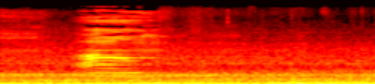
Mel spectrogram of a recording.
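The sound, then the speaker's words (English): A car rolling along in light road traffic, heard from inside as a steady, loud low road-and-engine rumble throughout, with a brief voice-like tone rising over it near the start. “But traffic is not bad right now.”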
